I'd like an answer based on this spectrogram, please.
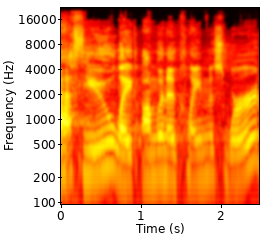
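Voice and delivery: ordinary talk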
